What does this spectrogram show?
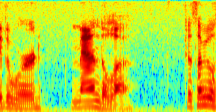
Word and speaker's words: mandala: How do you say the word mandala? Because some people say mandala, I don't know, but the website said mandala, so that's what we're going with today. So what is a mandala?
